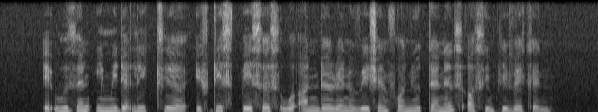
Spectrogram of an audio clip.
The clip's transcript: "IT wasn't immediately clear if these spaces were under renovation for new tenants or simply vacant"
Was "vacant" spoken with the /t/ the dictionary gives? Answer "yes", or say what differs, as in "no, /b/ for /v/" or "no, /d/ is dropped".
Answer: no, /t/ is dropped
